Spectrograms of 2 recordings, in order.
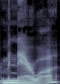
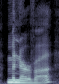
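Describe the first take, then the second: First: It is pronounced the classical Latin way. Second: It is pronounced the ordinary English way.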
